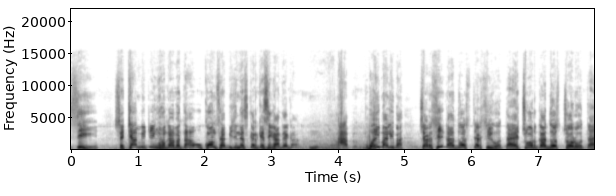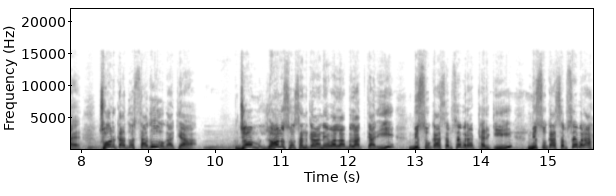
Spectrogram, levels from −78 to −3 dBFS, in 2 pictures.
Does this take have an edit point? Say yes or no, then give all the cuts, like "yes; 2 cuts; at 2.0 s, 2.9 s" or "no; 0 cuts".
no; 0 cuts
